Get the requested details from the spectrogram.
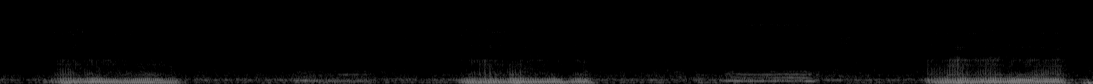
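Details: Sleeping dog resting after eating: three loud, rumbling snores about 14 a minute, each followed by a softer whistling breath; ordinary snoring.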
